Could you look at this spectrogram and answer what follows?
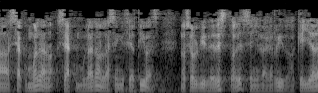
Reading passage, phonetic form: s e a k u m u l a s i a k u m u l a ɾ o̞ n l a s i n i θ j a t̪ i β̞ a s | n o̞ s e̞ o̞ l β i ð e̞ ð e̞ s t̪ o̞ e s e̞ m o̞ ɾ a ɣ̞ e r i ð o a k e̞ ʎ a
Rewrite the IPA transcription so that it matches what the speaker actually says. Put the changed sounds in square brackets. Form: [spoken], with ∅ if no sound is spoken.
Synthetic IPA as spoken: s e a k u m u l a s [e] a k u m u l a ɾ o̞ n l a s i n i θ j a t̪ i β̞ a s | n o̞ s e̞ o̞ l β i ð e̞ ð e̞ s t̪ o̞ e s e̞ [ɲ] o̞ ɾ a ɣ̞ e r i ð o a k e̞ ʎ a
